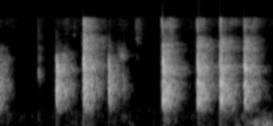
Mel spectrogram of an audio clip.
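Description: Writing on a classroom board: a run of short, sharp strokes, several a second, each fading quickly.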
